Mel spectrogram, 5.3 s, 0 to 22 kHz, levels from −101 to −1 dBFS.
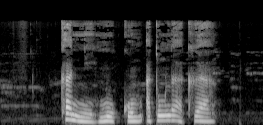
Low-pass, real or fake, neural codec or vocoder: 10.8 kHz; real; none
